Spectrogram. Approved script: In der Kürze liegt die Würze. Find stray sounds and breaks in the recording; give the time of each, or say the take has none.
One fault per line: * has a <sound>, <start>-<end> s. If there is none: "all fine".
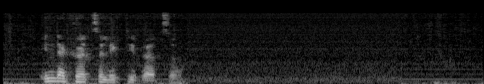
all fine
